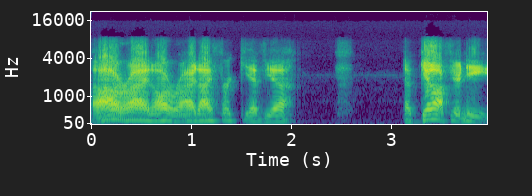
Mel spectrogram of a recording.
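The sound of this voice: Using a gruff, put-on character voice, a man speaks at a fairly slow pace.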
